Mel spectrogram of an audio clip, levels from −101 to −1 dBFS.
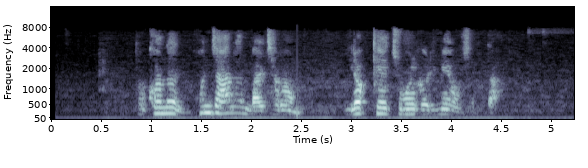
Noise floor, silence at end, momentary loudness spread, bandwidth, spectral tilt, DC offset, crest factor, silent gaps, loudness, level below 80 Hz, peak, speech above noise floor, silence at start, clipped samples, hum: -60 dBFS; 0.75 s; 15 LU; 8 kHz; -5 dB/octave; under 0.1%; 22 dB; none; -23 LUFS; -52 dBFS; -2 dBFS; 38 dB; 0.85 s; under 0.1%; none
